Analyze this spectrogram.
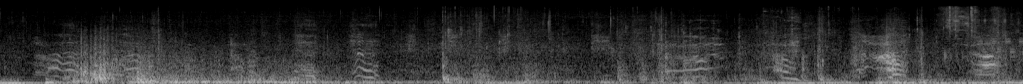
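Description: A storm rumbles low and steadily.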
